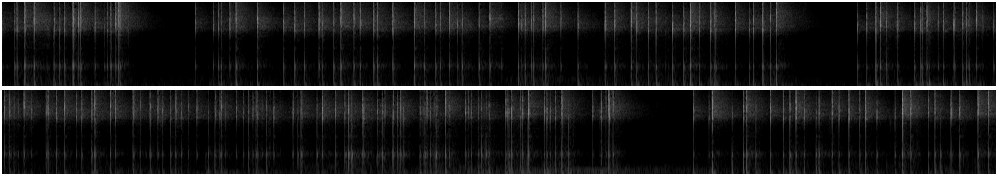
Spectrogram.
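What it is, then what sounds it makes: Coconut shell half tapped and scratched with nails. Long nails tap and scratch a hollow, brown, fibrous coconut shell half held in both hands. They make rapid, dense, bright clicking with a faint hollow midrange tone. The clicks come in three bursts with two short silent gaps, and each tap dies away almost instantly.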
